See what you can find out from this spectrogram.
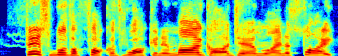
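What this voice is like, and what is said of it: Imitates another person's voice. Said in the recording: “Patrick Bateman ... I don't do a good accent, but you get the idea.”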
